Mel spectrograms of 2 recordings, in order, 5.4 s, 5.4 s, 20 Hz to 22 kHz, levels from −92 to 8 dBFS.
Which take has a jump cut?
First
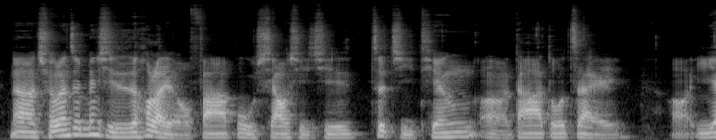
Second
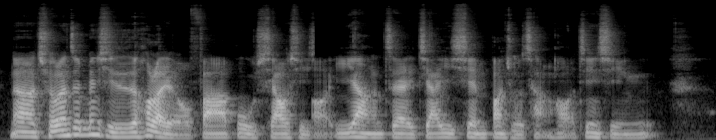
second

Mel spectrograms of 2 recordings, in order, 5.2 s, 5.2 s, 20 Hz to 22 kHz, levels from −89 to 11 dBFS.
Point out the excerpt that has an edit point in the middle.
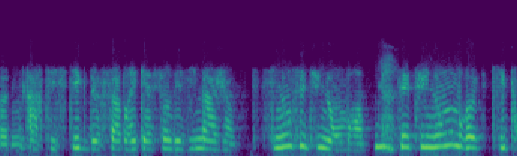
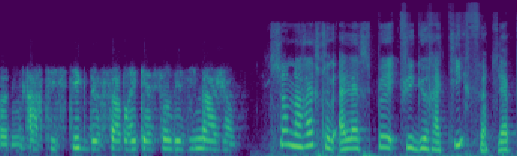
first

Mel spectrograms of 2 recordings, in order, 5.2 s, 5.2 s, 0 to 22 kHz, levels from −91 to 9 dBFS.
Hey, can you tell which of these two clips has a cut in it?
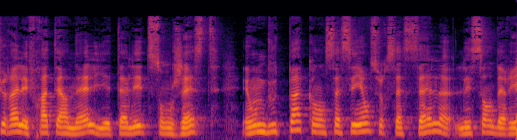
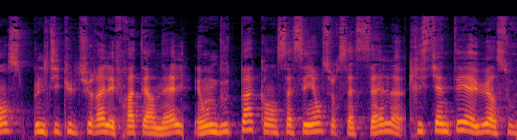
second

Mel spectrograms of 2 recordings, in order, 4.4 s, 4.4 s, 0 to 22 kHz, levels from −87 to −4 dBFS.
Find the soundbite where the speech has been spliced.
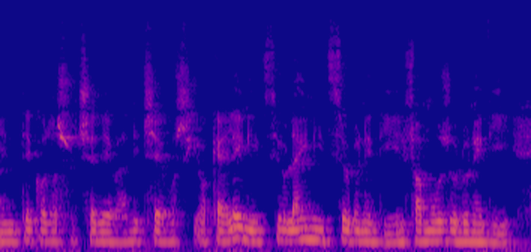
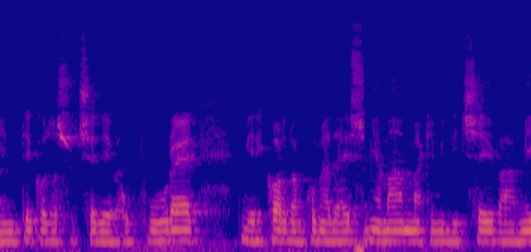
second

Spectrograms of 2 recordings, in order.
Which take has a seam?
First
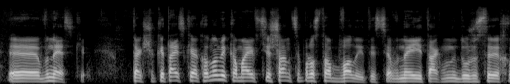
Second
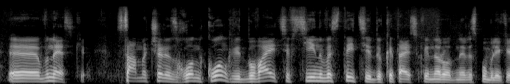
second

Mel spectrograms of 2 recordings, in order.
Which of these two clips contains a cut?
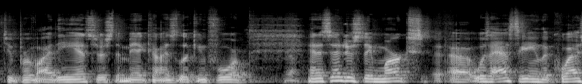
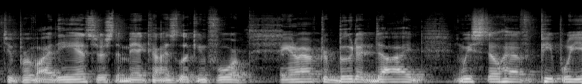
second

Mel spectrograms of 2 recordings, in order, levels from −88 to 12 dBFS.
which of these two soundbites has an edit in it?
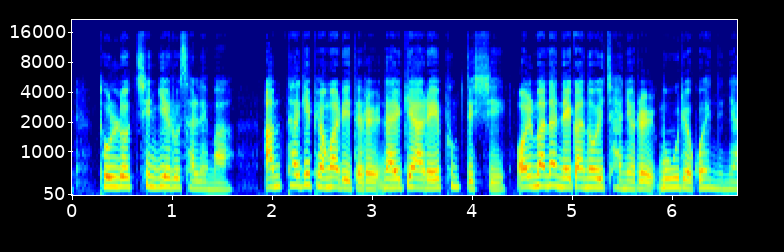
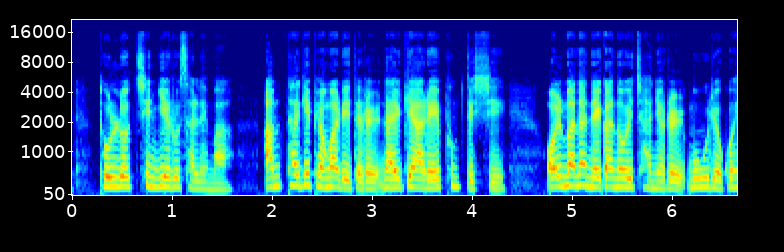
first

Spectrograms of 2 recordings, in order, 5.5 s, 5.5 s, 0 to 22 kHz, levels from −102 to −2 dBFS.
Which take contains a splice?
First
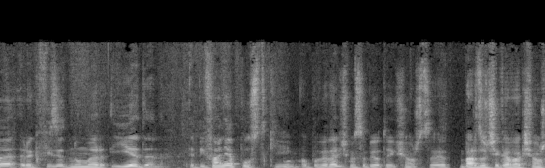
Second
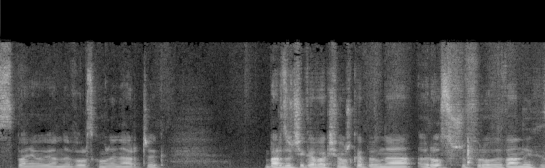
first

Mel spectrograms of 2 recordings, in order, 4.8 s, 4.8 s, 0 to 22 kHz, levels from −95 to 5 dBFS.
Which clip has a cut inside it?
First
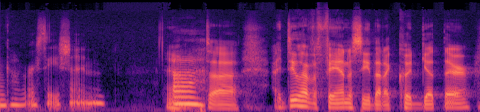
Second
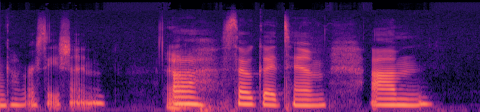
first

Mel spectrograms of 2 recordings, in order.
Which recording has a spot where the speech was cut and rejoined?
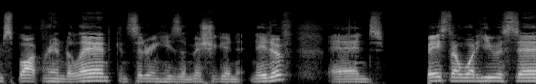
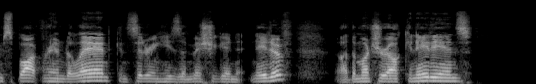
first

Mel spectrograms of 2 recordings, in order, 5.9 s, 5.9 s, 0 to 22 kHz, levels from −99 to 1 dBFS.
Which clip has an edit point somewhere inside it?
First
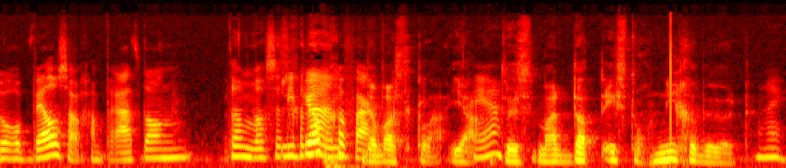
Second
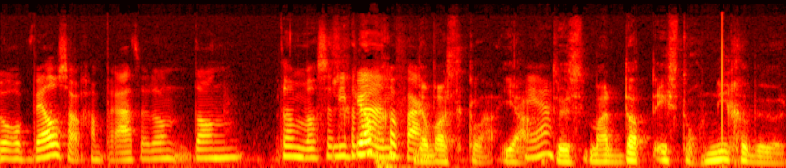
first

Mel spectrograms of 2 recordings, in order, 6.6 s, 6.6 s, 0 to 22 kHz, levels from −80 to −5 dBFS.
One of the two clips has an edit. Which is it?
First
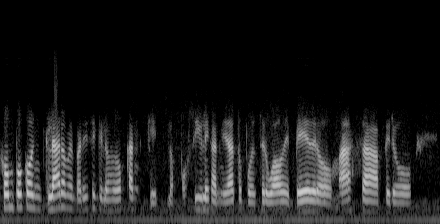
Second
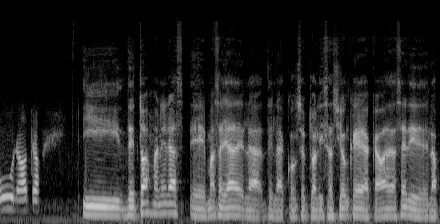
second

